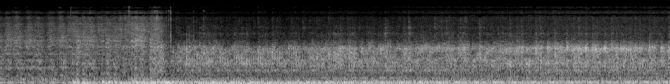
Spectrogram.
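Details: 1984 GMC Suburban 6.5 Detroit diesel cold start: key on, pump running, glow plugs warmed about 10 seconds, short crank, then catches and settles into steady even diesel clatter at idle; healthy.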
